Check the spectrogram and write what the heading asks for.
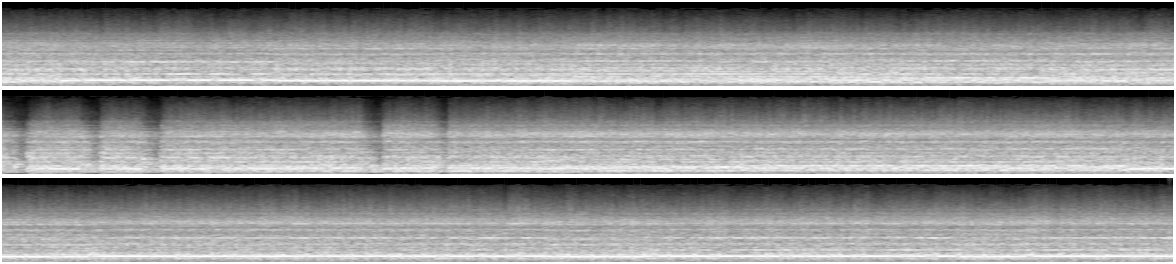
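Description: Live guitar music: an instrumental passage of sustained, droning notes held at a steady loudness, with a few very brief breaks about nine to twelve seconds in.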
